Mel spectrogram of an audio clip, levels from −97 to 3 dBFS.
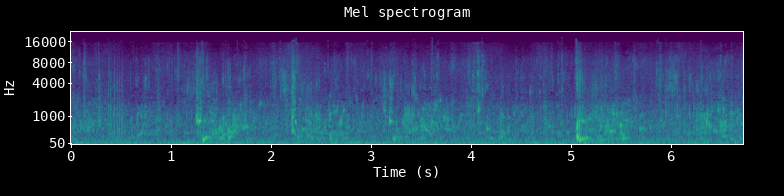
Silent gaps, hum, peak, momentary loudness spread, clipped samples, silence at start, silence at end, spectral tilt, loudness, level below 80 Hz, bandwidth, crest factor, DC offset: none; none; -10 dBFS; 11 LU; under 0.1%; 0 s; 0 s; -5 dB/octave; -40 LUFS; -48 dBFS; 17 kHz; 30 dB; under 0.1%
